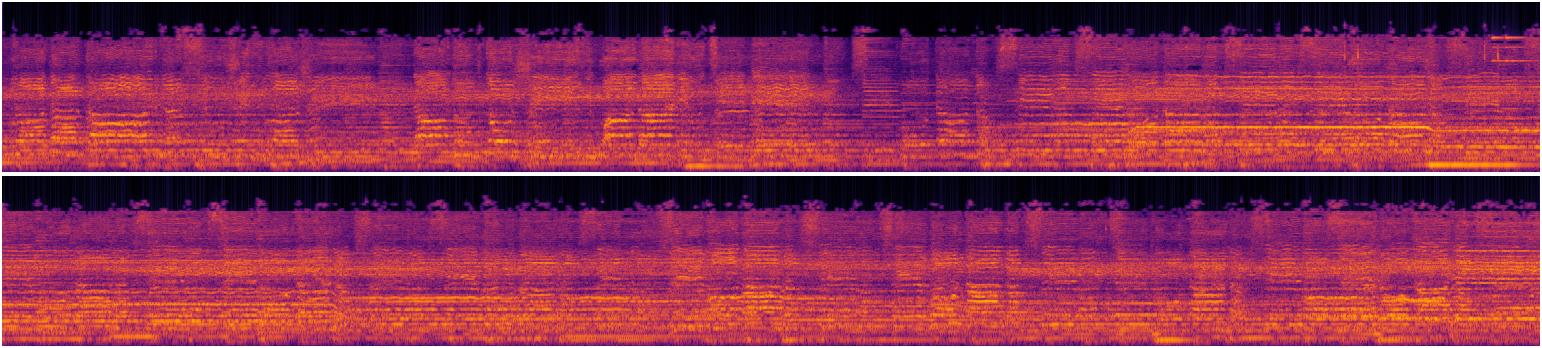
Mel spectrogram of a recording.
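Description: Mixed choir of men's and women's voices singing an Orthodox spiritual song in harmony, with acoustic guitar accompaniment.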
